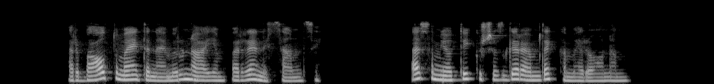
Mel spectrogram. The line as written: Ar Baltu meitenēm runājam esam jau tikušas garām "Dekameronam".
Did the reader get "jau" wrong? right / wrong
right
